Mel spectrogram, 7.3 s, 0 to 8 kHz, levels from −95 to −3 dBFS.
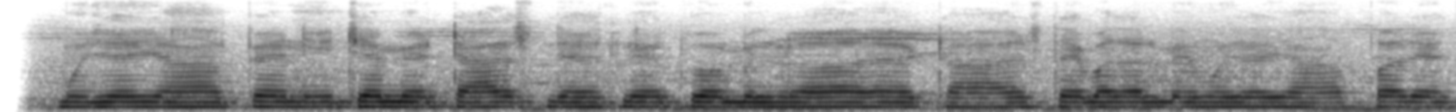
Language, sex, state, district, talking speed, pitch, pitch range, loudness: Hindi, male, Chhattisgarh, Raipur, 165 wpm, 140 Hz, 135-140 Hz, -17 LUFS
